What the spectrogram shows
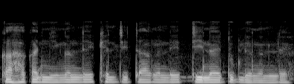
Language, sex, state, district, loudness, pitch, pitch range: Wancho, male, Arunachal Pradesh, Longding, -20 LUFS, 110 Hz, 105-110 Hz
